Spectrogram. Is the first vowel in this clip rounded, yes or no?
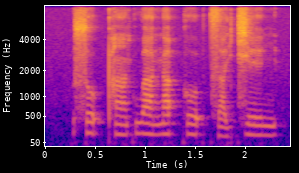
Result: yes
